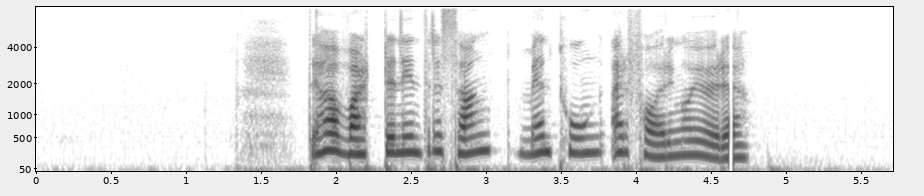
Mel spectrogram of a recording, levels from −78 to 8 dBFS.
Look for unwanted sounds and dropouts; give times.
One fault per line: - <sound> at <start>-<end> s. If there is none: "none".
- dropout at 4.6-4.6 s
